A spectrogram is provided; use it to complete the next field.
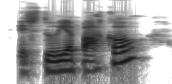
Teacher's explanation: And as you can hear, that rising intonation.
